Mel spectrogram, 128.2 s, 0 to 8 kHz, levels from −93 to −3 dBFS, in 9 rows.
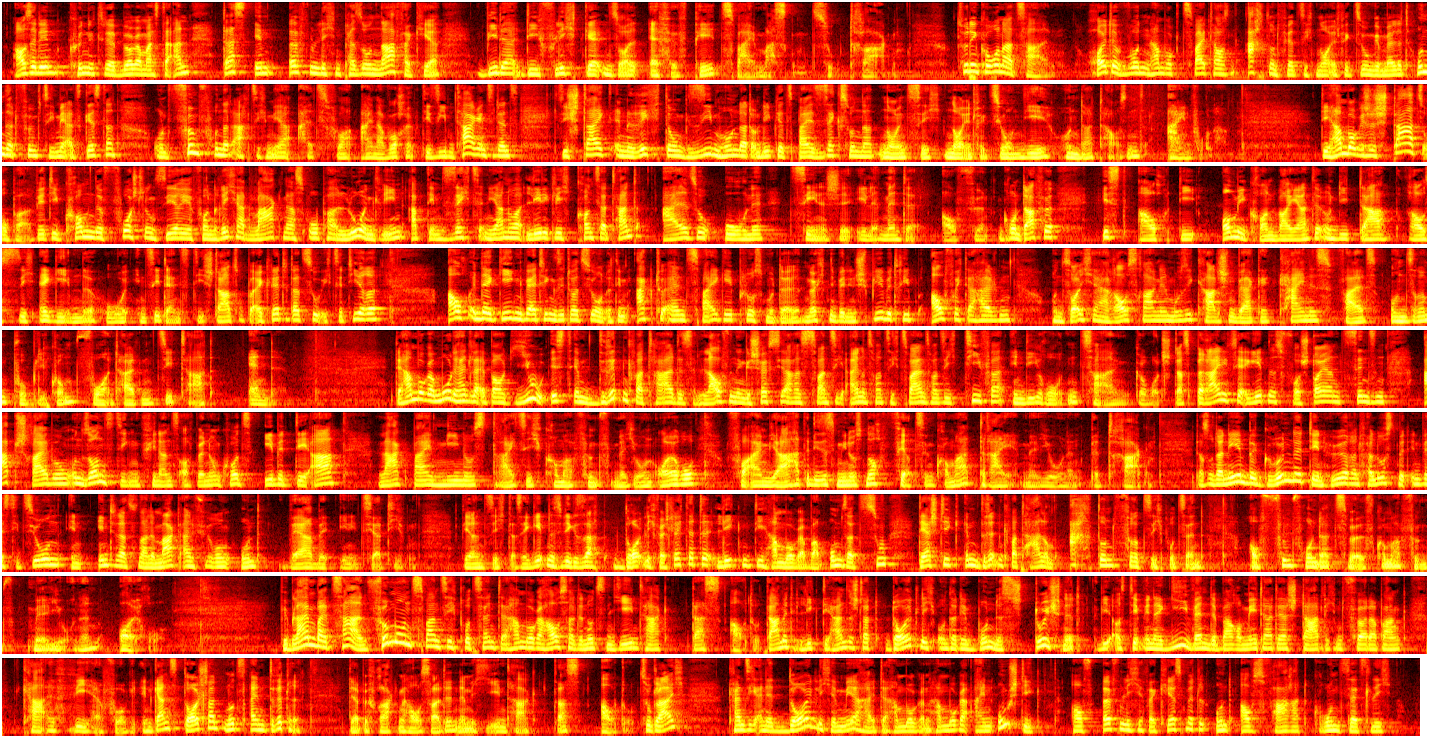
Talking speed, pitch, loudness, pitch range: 125 wpm, 145 Hz, -19 LUFS, 125-165 Hz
